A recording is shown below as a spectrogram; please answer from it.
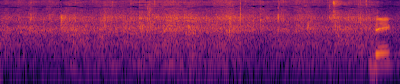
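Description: Heavy rain mixed with small hail falling on concrete and tiled paving and into puddles: a steady, even hiss.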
